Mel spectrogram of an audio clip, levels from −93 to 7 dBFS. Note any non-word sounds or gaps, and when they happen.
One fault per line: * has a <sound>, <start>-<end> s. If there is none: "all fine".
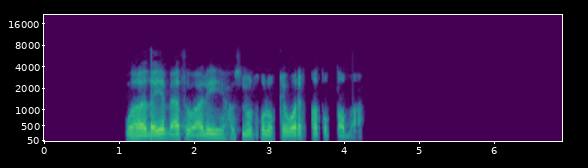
all fine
